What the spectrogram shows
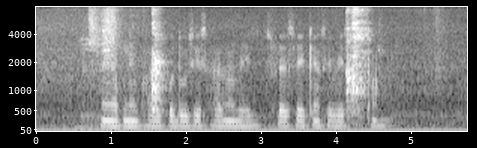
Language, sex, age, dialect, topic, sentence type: Hindi, male, 18-24, Awadhi Bundeli, banking, question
